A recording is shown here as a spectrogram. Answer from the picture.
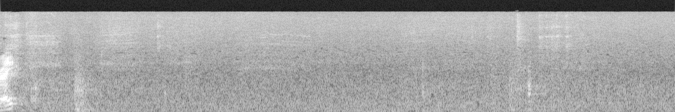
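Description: Light handling of wooden jig parts on a table saw top: one short knock about a second in and a few faint clicks later, over a steady hiss.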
